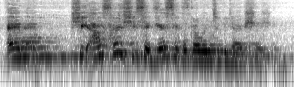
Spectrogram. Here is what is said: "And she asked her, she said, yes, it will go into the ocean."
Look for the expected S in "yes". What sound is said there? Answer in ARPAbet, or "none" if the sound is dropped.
S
